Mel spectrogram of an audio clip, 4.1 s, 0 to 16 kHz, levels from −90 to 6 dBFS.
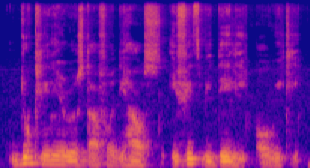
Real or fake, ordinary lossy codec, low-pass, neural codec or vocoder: real; none; 14.4 kHz; none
